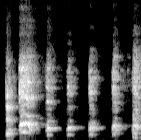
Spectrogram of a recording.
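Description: A quick series of about seven chicken clucks, fairly loud, in a choppy, evenly spaced rhythm with brief gaps between each cluck. No one speaks.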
